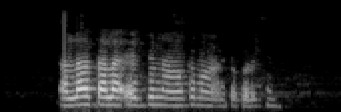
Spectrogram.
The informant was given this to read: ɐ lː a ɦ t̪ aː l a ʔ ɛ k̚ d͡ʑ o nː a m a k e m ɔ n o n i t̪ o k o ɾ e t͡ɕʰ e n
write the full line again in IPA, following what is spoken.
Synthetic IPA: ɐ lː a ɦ t̪ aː l a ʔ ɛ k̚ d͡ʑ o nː a m a k e m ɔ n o n i t̪ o k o ɾ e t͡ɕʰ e n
